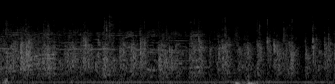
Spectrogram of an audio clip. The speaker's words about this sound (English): If I clap here, I've said something that is good. So clap your hands and appreciate the name of the Lord.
